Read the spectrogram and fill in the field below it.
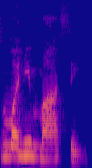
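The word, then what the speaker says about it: महिमासि: It's Mahimasi. Oh, okay. Yeah. Otherwise, very good. Otherwise, very good. Well pronounced.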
